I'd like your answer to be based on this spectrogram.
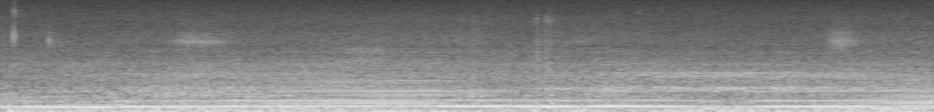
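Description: Opel Kadett GT/E or Opel Manta B sports car driving hard on a race track, a loud, continuous engine drone heard from inside, steady with slight shifts in pitch and no talk.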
